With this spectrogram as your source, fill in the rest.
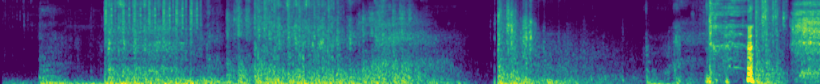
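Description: Counter-Strike gunfire during a Fnatic vs Ninjas in Pyjamas match: dense bursts of rifle shots and clatter for several seconds, a brief gap, then more scattered shots with a sharp crack near the end.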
